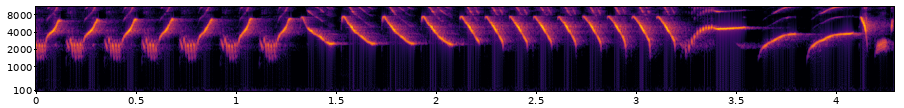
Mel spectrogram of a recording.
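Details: Canary song intended to make other canaries respond with song: quick repeated V-shaped chirps, a run of fast descending whistles, then scattered upswept slurs.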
